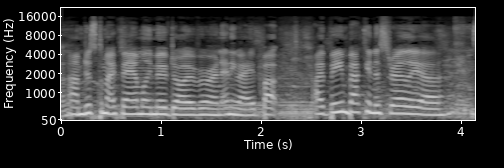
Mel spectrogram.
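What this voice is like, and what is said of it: Australian accent. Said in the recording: “you still sound really Australian”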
